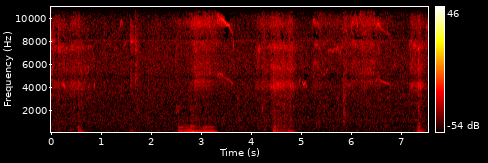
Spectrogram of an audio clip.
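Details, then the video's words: Yangyang, a mixed-breed pet dog, snores while asleep indoors; low humming snores around 0.6 s long with harmonic buzz, alternating with short sharp breath sounds, quiet room background. "양양이는 코골이 댕댕이"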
